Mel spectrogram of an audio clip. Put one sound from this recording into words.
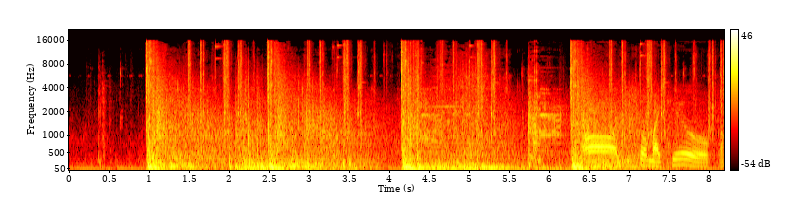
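A rifle fires loud, booming shots that echo away.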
